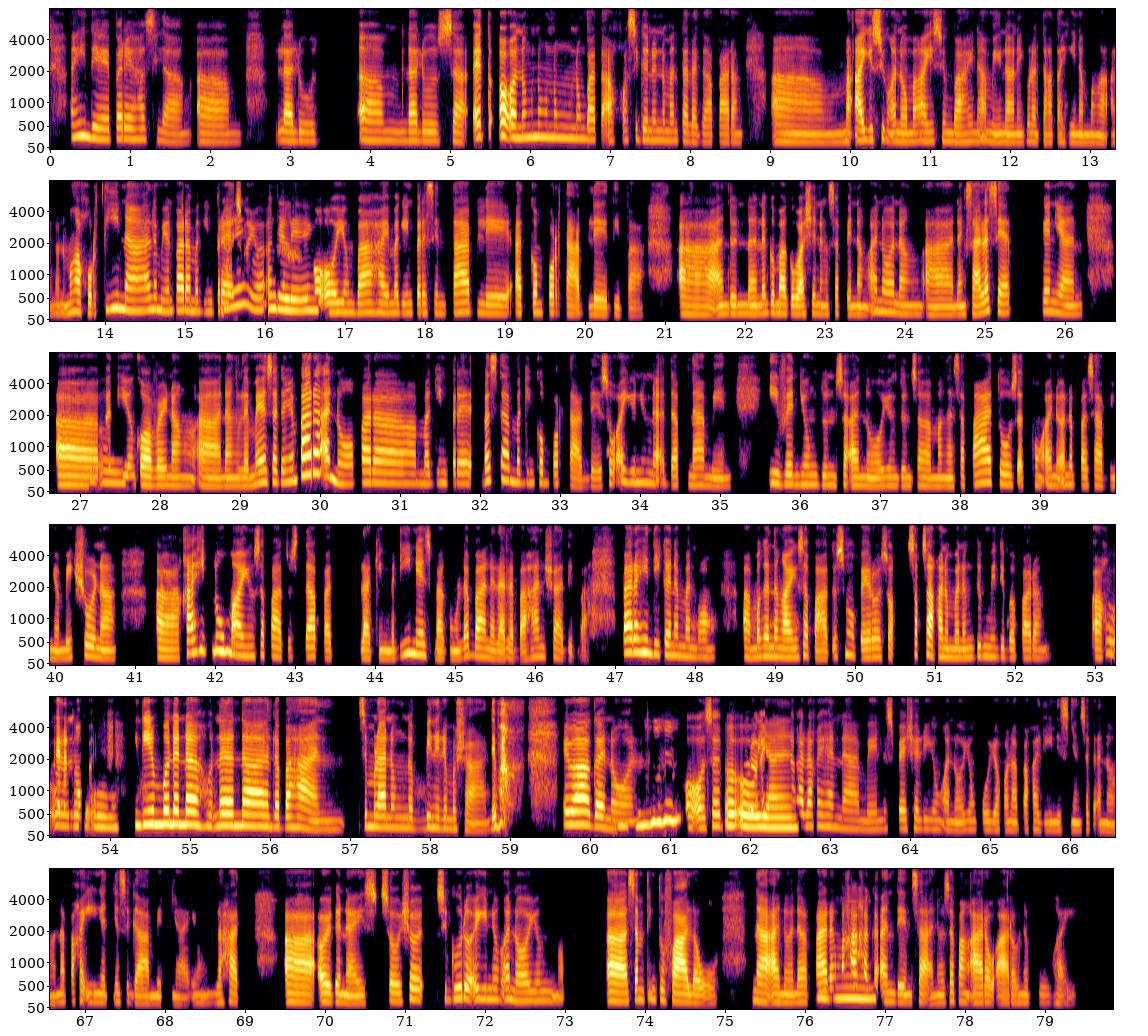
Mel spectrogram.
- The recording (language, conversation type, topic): Filipino, podcast, Paano mo inaayos ang maliit na espasyo para mas kumportable?
- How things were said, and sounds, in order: in English: "na-adapt"; dog barking; other animal sound; laughing while speaking: "'di ba"; chuckle; gasp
